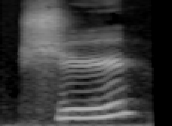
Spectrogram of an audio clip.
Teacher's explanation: that's a second tone, so it's a rising tone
